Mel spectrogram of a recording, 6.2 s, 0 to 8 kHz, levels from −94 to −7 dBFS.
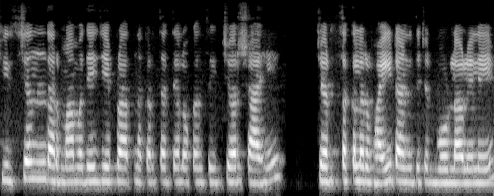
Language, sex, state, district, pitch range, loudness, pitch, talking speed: Marathi, female, Maharashtra, Aurangabad, 215-230 Hz, -17 LUFS, 220 Hz, 165 wpm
